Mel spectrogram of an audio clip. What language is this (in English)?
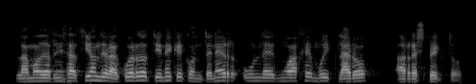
Spanish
